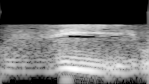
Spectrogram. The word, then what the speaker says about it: Xe: It's called Z, which is the pronunciation of, at least according to them, the letters XE, which is the way they've rebranded their company.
